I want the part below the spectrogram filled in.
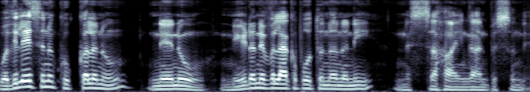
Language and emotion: Telugu, sad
